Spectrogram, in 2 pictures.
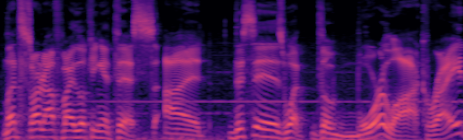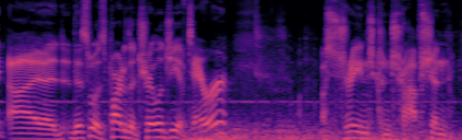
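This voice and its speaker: A man's voice: medium pitch, lively intonation, a little slow, sharp tone, soft background music. A man in his thirties hosting a let's play, joking and commenting casually as he plays. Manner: playful, jokey, slips into silly voices.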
